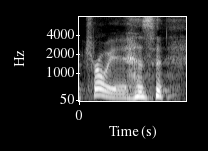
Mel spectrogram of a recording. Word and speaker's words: Troyes: I think it's pronounced Troyes. Or as we say in Indiana, Troyes.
